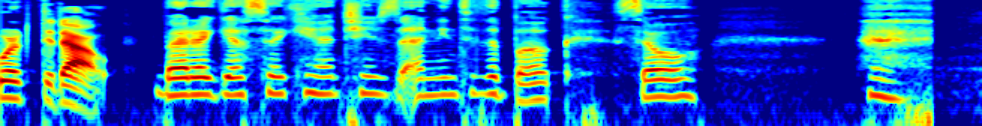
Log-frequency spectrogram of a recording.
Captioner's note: sigh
